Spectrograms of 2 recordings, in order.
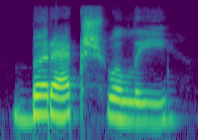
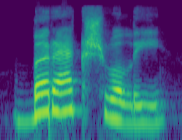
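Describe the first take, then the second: No difference in how they are said.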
